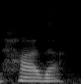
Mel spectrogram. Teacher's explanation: I'm pronouncing the alif for the elongation of ha sound, but it's not written.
